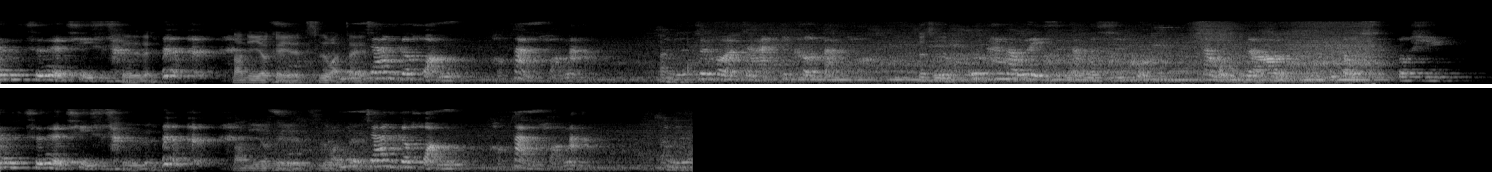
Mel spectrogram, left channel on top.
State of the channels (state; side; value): drops out; right; at 7.0 s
